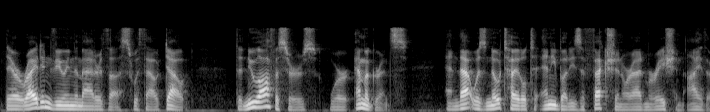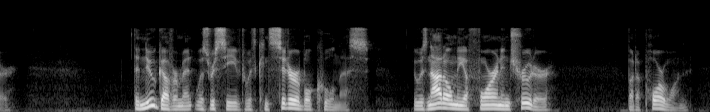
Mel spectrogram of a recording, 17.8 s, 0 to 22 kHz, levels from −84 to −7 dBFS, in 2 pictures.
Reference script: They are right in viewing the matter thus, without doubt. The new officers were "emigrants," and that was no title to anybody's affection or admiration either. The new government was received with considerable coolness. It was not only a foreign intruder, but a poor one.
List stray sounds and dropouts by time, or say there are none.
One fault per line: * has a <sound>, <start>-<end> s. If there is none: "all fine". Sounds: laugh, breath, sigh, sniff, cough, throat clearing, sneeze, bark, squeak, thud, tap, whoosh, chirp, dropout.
all fine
